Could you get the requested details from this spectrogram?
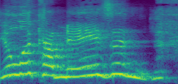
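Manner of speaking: very high, very loud, shrill shout. Retelling what a woman at a food festival shouted: imitating a woman shouting. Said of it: "this woman just shouted".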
